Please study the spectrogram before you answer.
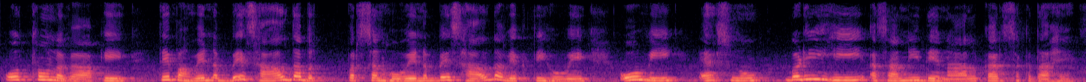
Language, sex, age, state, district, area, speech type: Punjabi, female, 45-60, Punjab, Fazilka, rural, spontaneous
